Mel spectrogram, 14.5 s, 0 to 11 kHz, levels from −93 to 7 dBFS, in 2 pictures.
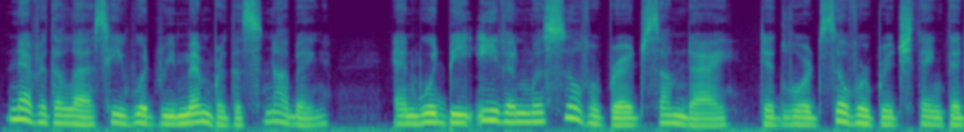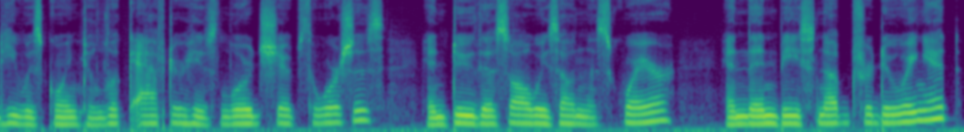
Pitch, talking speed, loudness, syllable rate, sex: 150 Hz, 175 wpm, -16 LUFS, 4.7 syllables/s, female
